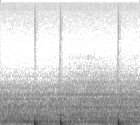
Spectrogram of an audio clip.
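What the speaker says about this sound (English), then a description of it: "the greatest shock was feeling a heartbeat pulsating" Slow, muffled heartbeat thuds pulse against a low droning hum, four soft beats spaced unevenly across a short stretch, close and dull with no voices.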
